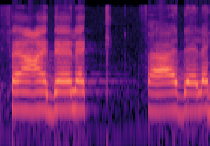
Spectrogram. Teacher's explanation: أحد حروف الهمس اللي لازم أخرج شوية نفس وأنا بنطق الحرف عشان الحرف يظهر معي، لأن هو من مخرجه ضعيف فلازم يجري شوية نفس عشان يبان الحرف.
